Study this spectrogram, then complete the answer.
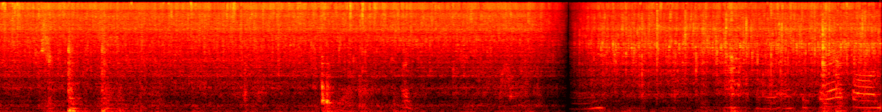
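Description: Chicken wings fry over low heat in a covered pan, giving a steady close sizzle with occasional stirring clinks and a brief dip when the lid shifts.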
